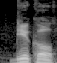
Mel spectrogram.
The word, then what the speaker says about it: Buechelman: with his dad was help me pronounce the name correctly i was trying to make it into something really weird and he comes in and goes buckle like bugle and i'm like got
